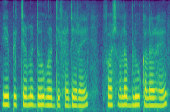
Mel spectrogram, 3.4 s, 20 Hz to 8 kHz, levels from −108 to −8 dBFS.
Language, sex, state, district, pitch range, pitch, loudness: Hindi, female, Arunachal Pradesh, Longding, 205-225 Hz, 220 Hz, -14 LUFS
